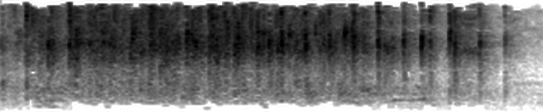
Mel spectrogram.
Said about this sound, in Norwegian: Gi disse her herlige ungdommene en god, god applaus.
